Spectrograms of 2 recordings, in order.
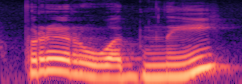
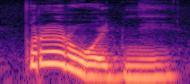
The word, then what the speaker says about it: природний: зворотний зв'язок то знайте слід писати й вимовляти закінчення ий слова зворотній в українській мові не існує як не існує і прикметника природній навіть якщо ви часто його чуєте саме природний - це прикметник до іменника природа а також справжній натуральний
